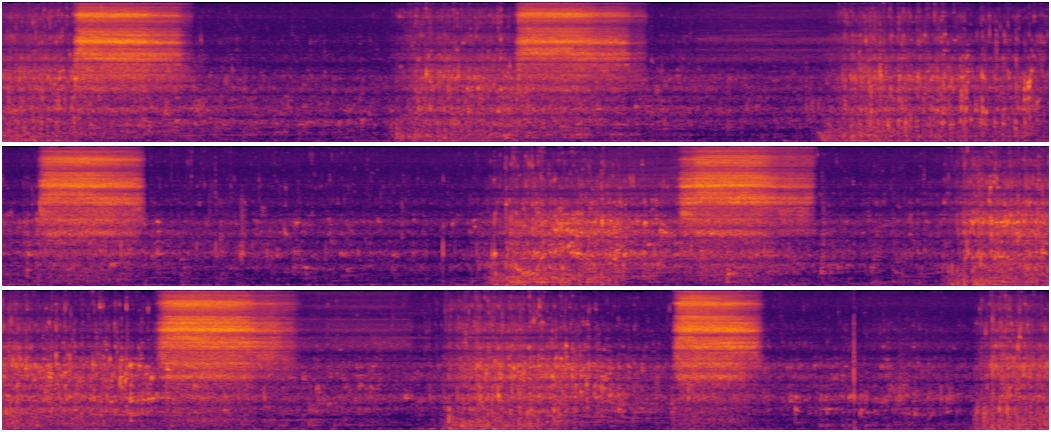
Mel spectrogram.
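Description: Scuba diver breathing through an open-circuit regulator underwater: a short hissing inhalation, then a longer bubbling rumble of exhaled air, repeating about once every five to six seconds.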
